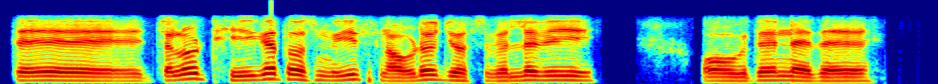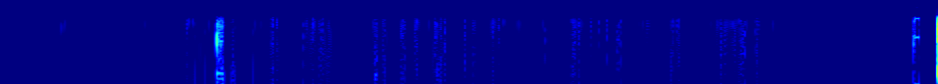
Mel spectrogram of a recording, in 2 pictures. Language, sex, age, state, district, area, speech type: Dogri, male, 30-45, Jammu and Kashmir, Reasi, rural, conversation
